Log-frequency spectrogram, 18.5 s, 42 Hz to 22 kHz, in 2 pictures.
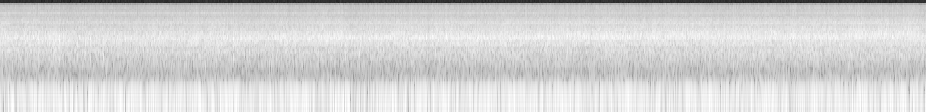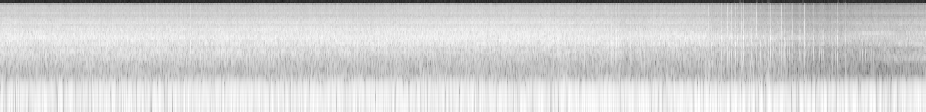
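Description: In-cabin sound of a 2002 Camaro Z28's LS1 V8 pulling at full throttle down a straight at over 100 mph, heavy with wind and road noise. Near the end the throttle comes off and the sound turns rough as the car brakes hard.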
